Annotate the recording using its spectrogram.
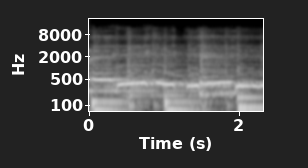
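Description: Male voice yodeling in a country song, a held vocal line that breaks and jumps between notes, over a band accompaniment with a low bass note on about every beat.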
